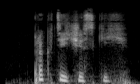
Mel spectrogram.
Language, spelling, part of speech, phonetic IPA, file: Russian, практический, adjective, [prɐkˈtʲit͡ɕɪskʲɪj], Ru-практический.ogg
- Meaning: 1. practical 2. applied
